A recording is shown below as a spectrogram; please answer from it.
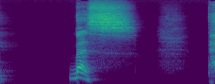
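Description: A man's short voiced sound that trails off into a breathy exhale, like a sigh, about a second in, between spoken phrases.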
